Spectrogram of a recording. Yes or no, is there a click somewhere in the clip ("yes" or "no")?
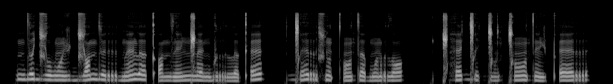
yes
